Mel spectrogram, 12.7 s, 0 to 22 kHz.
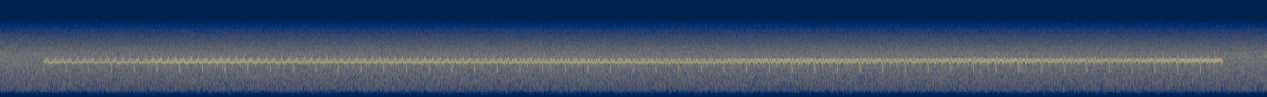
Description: SSTV (slow-scan television), Martin M2, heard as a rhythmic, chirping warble, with radio static.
